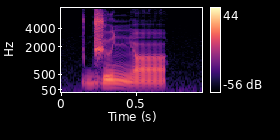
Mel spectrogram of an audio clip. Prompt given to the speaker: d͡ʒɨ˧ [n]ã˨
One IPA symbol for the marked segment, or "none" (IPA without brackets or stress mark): ɲ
